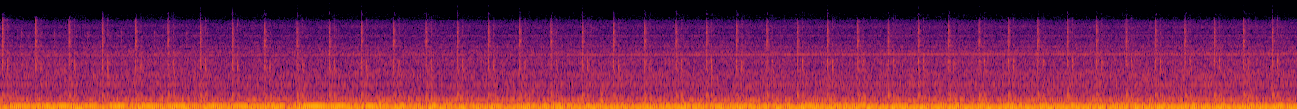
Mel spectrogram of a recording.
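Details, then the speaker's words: SILVEL diesel heater in an insulated two-car garage, exhaust ported through a wall, warming up to full heat: low steady fan and burner roar with a crisp fuel-pump tick about twice a second; running normally. "warms up fairly slow but once once it gets going you know it it puts out a pretty significant amount of"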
